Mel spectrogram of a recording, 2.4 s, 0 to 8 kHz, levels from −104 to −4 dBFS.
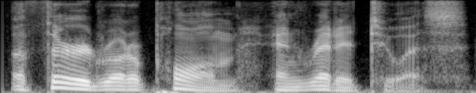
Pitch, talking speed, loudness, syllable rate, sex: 105 Hz, 250 wpm, -18 LUFS, 5.2 syllables/s, male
